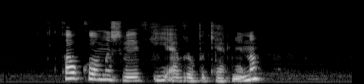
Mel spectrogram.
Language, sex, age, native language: Icelandic, female, 50-59, Icelandic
